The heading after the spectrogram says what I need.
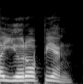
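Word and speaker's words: European: शी इज अ यूरोपियन। यूरोपियन, अ यूरोपियन क्यों बोलते हैं? क्योंकि यूरोप, यूरोप बोल के देखो एक बार, यूरोप, य की साउंड आती है।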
